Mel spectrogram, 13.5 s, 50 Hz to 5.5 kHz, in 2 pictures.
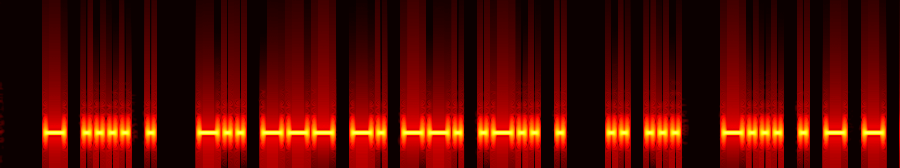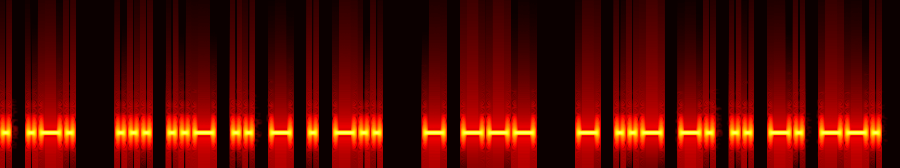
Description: Morse code, heard as a keyed tone, about 25 wpm, 600 Hz. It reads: THE DONGLE IS BETTER SUITED TO TUNING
